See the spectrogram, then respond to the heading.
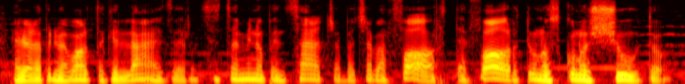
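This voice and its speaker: A man narrating a theatrical radio monologue as an actor, with dramatic pauses and repeated phrases. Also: on the high side, gravelly, soft background music.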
